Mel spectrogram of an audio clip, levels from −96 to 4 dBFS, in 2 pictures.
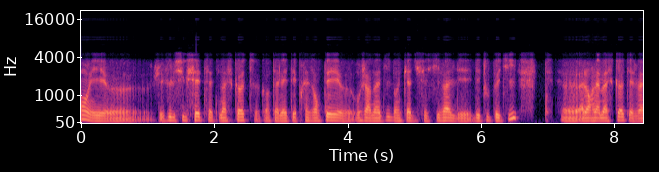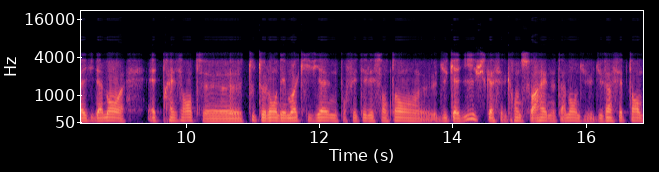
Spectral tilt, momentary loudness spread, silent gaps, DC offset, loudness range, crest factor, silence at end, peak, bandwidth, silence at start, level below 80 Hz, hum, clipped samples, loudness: -9 dB/octave; 9 LU; none; under 0.1%; 1 LU; 20 dB; 0 s; -4 dBFS; 4.9 kHz; 0 s; -54 dBFS; none; under 0.1%; -24 LUFS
